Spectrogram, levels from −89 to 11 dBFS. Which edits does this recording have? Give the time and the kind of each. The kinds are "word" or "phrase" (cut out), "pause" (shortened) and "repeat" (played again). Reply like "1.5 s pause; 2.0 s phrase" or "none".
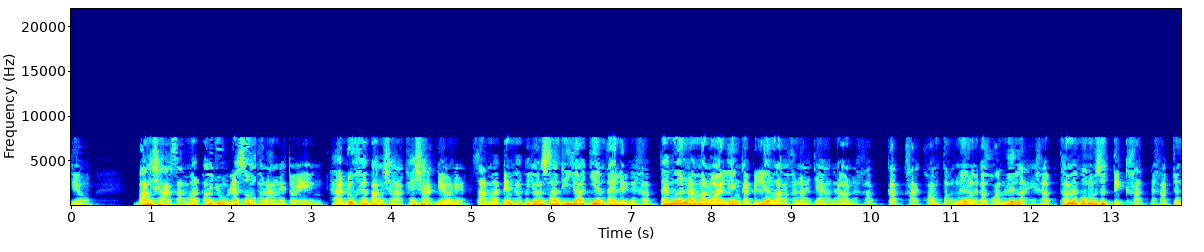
3.2 s pause; 5.0 s pause; 7.3 s pause; 12.3 s pause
